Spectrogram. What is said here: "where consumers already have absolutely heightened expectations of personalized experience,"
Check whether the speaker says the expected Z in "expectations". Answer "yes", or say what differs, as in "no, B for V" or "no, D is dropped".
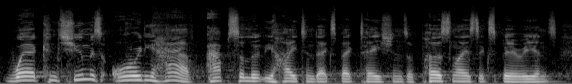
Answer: yes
